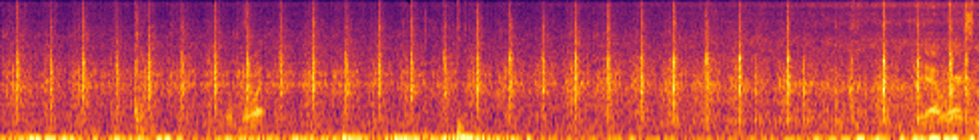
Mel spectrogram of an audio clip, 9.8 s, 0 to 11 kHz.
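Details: 2003 GMC with Duramax LB7 diesel, cold start the morning after a 150-mile trip: sharp, hard knock about three times a second over a rough idle with heavy black smoke, from a stuck-open fuel injector; replacing injectors fixed it.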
